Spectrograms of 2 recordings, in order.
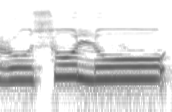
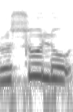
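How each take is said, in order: First: The final vowel is drawn out long. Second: The final vowel is short and quick. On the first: The speaker calls it wrong. "इस तरीके से बिल्कुल नहीं पढ़ना है, ये गलत हो जाएगा" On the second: The speaker calls it right. "रुसुलु इस तरीके से पढ़ना है"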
